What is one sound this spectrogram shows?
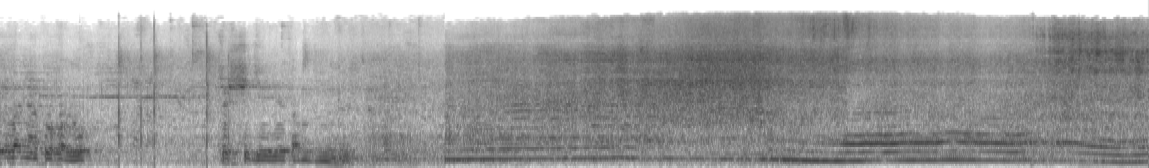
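A rally car engine revs hard and roars as the car accelerates uphill.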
